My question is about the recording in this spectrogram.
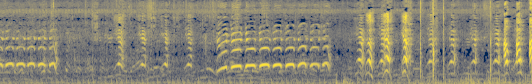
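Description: A woman calling chickens with one short syllable repeated quickly at a steady pitch, about five or six times a second, in two runs. Near the end come a few sharper, higher calls.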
